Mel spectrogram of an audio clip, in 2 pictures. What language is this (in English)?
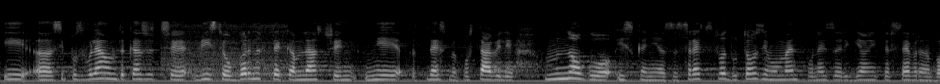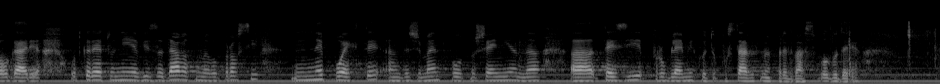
Bulgarian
